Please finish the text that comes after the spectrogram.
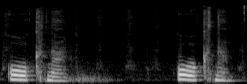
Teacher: in the plural form the stress falls on the first syllable. The ending is again A.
